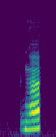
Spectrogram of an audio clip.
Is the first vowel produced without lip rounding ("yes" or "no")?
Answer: yes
